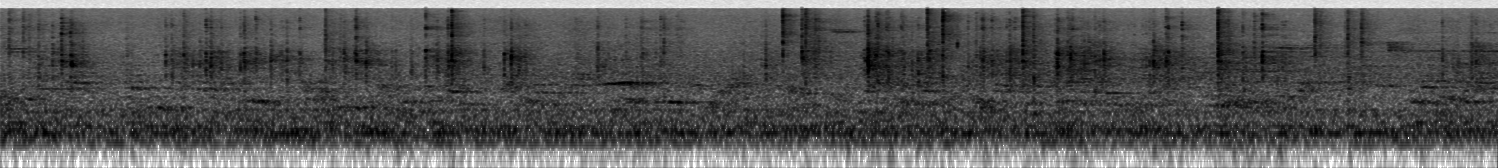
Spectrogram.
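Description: Faint typing on a computer keyboard: irregular runs of keystroke clicks with short pauses, over a low steady hum.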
